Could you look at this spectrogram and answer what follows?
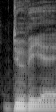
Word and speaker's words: Devilliers: Devilliers. Gets me every time. Yeah, that got me because I was saying Duvier, but then I read it and it says it's like Devil's Ears.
